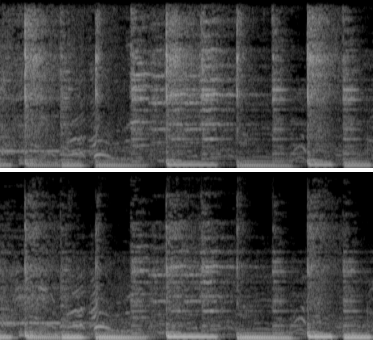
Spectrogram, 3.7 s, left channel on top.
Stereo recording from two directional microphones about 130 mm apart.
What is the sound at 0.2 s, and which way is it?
Music, 40° right (ahead or behind).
